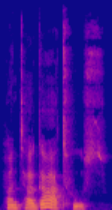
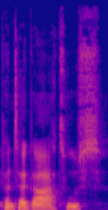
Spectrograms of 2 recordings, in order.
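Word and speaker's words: Pantagathus: Okay, so we would pronounce th like th, but th or ph with the Romans would have been t or p, but with like an aspirated h, like tus.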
